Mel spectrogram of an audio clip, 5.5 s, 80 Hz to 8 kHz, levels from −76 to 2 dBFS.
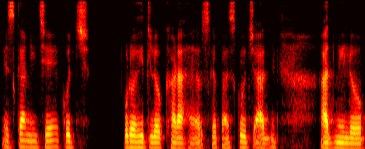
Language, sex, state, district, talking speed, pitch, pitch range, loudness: Hindi, male, Chandigarh, Chandigarh, 165 wpm, 115 Hz, 105-120 Hz, -24 LUFS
